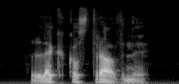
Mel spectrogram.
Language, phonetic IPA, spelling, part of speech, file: Polish, [ˌlɛkːɔˈstravnɨ], lekkostrawny, adjective, Pl-lekkostrawny.ogg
